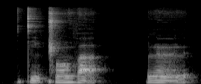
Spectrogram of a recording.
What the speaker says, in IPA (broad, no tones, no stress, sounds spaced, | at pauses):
tʲ œ̃ ǁ ɔ̃ v a | l œ̃ l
